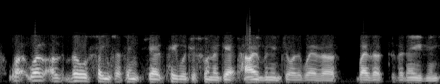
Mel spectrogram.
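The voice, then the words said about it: Non-local regional accent. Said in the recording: “You can tell from my accent, I'm not local”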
